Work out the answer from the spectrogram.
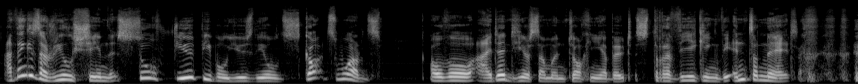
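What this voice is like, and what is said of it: Glasgow Scottish accent. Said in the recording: “I'm not from around these parts, you know. You may have noticed my accent. Glasgow, through and through.”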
